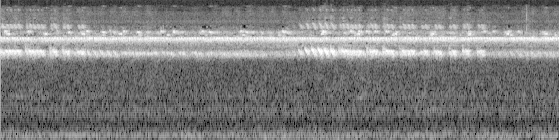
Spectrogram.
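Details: Chorus of autumn insects: one continuous shrill ringing note alongside a fast, pulsing trill that strengthens briefly midway, over a faint low rumble.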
